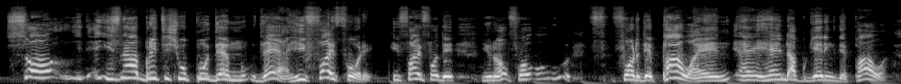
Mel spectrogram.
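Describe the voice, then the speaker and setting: Very high-voiced halting man in his thirties. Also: lively intonation, breathy edge, no room sound. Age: 30s. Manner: halting and defensive, many restarts. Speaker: panel participant. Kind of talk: heated online political debate.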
